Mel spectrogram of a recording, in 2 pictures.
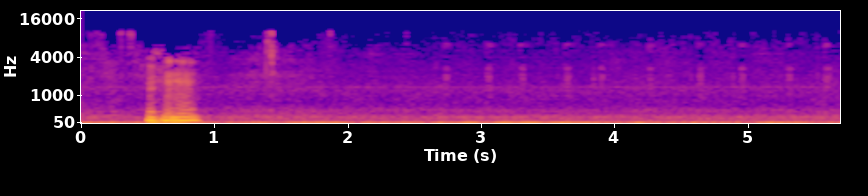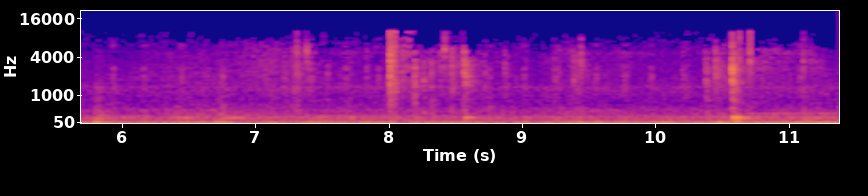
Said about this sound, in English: I'm assuming people can hear, because I can hear it in my headphones. You can hear our typing. I just thought we'd be patient about it.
